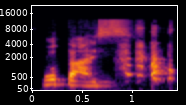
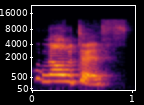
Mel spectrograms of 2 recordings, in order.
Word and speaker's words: notice: notais. Notice.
